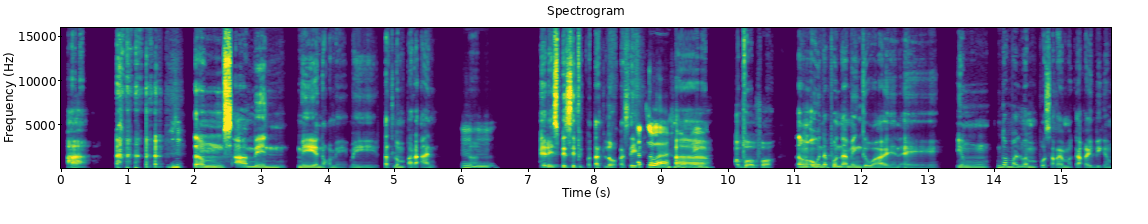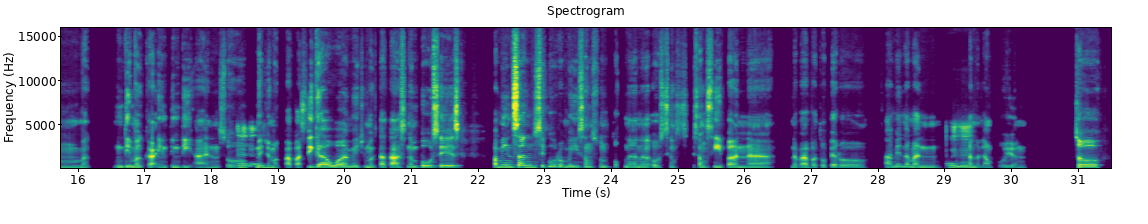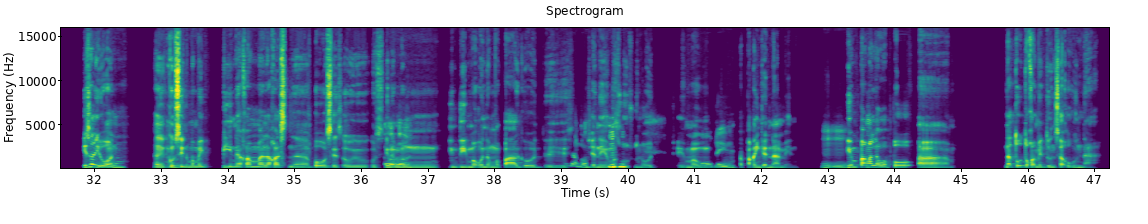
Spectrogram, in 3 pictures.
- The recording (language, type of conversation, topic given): Filipino, unstructured, Ano ang paborito mong gawin kapag kasama mo ang mga kaibigan mo?
- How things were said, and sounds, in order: laugh; chuckle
